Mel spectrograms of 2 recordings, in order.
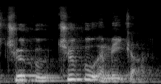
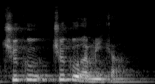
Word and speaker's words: Chukwuemeka: Well, how do you pronounce his name? It's Chukwuemeka. Chukwuemeka. Chukwuemeka.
